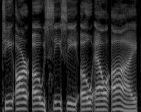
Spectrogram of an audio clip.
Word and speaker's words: Tricoli: It's spelled like broccoli with a T. I've gotten that my whole life. You know where I was going. All right, Tricoli, Troccoli, and there is some Italian in that blood of yours.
